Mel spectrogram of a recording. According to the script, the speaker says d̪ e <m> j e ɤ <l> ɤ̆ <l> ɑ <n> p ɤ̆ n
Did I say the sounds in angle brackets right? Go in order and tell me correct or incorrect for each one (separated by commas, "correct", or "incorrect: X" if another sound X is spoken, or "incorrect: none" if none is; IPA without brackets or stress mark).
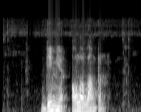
correct, correct, correct, incorrect: m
